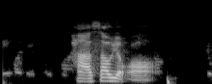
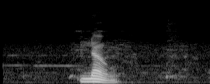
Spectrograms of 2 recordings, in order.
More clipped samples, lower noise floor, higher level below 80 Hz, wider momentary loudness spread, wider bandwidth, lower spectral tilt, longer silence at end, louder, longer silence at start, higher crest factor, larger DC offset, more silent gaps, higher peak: neither; about the same, -44 dBFS vs -47 dBFS; first, -48 dBFS vs -58 dBFS; second, 20 LU vs 26 LU; first, 8 kHz vs 7 kHz; second, -5.5 dB/octave vs -9.5 dB/octave; second, 0 s vs 0.35 s; about the same, -19 LUFS vs -18 LUFS; second, 0.05 s vs 0.7 s; about the same, 20 dB vs 20 dB; neither; neither; about the same, -2 dBFS vs -4 dBFS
